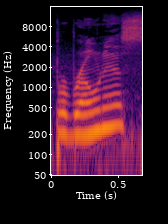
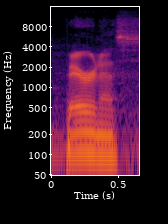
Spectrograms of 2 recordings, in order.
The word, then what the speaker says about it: Baroness: has announced the late summer US tour with pronounced Bironas no it's bareness okay VAR o Aaron ass Warren Baron VAR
